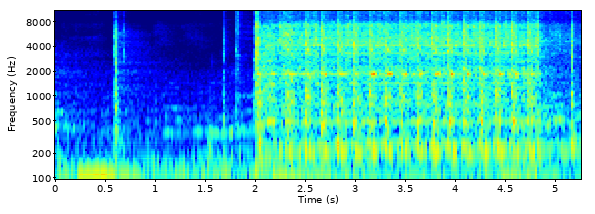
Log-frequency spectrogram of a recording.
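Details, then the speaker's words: GM Vortec 2.4 in a Hyster S70FT forklift, brought in for misfiring and backfiring with timing suspected. The starter cranks evenly for about three seconds without catching; no spark on the coil, so a dead coil is likely, and the signal wire is to be checked next. "okay so no spark whatsoever on that coil it's more likely than not because this is the same coil"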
